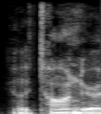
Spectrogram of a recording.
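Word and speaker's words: Tønder: Tonder, I guess, is how we would pronounce it. Okay. It's pronounced tuna over there.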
